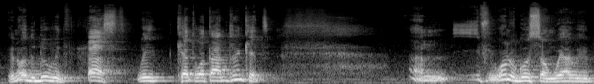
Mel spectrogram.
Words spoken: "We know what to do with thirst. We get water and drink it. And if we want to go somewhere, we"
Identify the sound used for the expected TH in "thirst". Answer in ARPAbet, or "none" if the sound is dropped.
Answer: F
